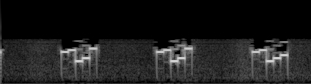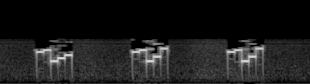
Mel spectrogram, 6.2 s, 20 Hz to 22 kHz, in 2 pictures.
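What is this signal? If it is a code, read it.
Five-tone selective call (ZVEI), heard as quick runs of five tones, tones of about 70 ms. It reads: 89240 89240 89246 89246 89250 89250
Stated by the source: ZVEI five-tone selective call 89160 received on SDR by feuerwehr-orlamuende (F85360) fire brigade.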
